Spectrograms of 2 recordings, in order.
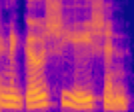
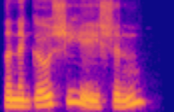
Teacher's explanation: So here, negotiation, another great example of when the T sounds like an SH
